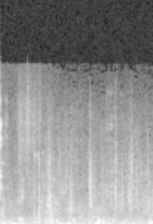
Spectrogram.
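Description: Faint footsteps, a soft step about every half second.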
